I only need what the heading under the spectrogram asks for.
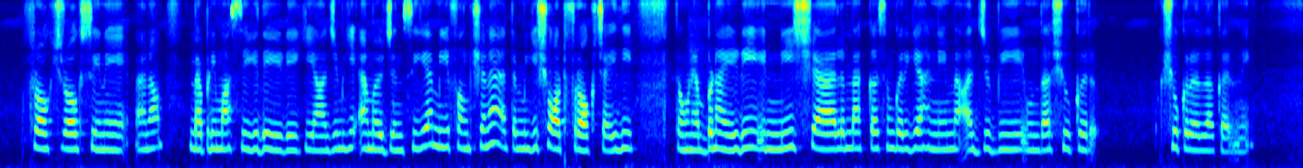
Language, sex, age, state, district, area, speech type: Dogri, female, 18-30, Jammu and Kashmir, Kathua, rural, spontaneous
